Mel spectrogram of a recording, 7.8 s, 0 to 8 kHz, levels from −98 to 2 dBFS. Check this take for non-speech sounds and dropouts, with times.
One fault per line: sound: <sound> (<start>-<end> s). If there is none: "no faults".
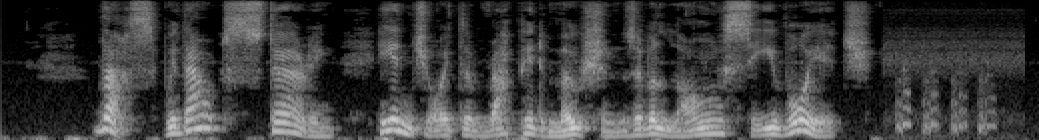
sound: laugh (6.7-7.5 s)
